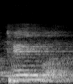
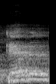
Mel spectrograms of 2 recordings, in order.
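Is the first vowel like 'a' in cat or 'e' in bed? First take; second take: bed; cat. First: The first vowel sounds like 'e' in bed. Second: The first vowel sounds like 'a' in cat. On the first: The speaker calls it right. "বলবো টেবল" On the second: The speaker calls it wrong. "ট্যাবল বলবো না"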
